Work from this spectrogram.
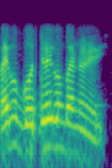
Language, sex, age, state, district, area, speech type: Odia, male, 18-30, Odisha, Kalahandi, rural, conversation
